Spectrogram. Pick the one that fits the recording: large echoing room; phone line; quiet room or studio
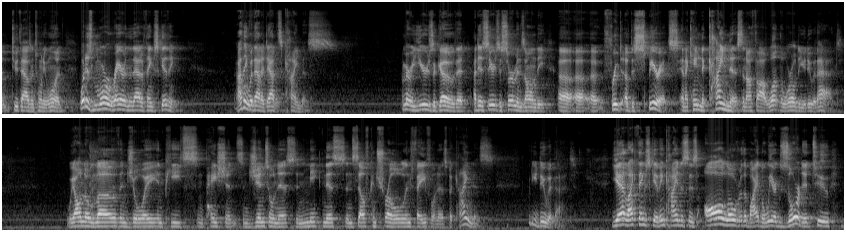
large echoing room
